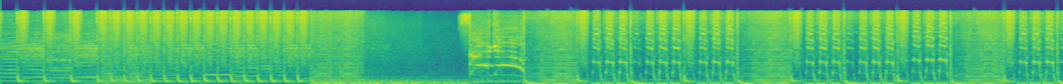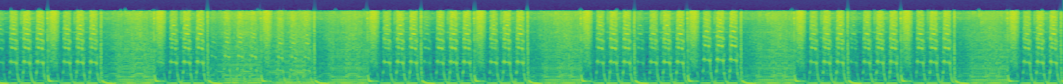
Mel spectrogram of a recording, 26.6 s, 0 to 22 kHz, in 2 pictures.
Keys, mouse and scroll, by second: 0.9 KP_Decimal, 2.1-2.6 scroll down 5, 3.9 ctrl+r, 7.5 r, 11.7 s, 13.6-16.5 middle drag, 18.2-21.4 drag, 21.4 ctrl+x, 24.7-25.2 scroll down 3, 25.2-26.3 middle drag, 26.3 KP_7.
